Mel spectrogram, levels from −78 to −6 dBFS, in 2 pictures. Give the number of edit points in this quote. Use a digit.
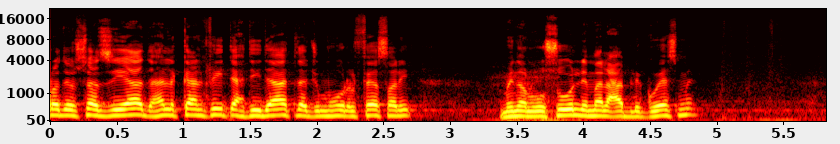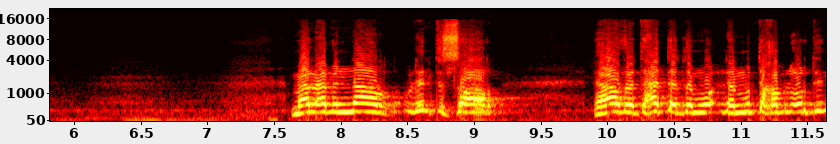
1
